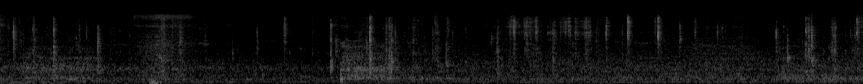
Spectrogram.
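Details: Rapid irregular clicks and sharp ticking taps, like a typewriter or clock, over a quiet indoor hiss, with no animal calls heard.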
